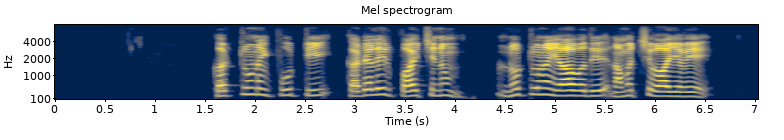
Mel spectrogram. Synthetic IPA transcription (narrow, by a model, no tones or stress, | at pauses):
kɐʈːɯɳɐɪpːuːʈːikɐɽɐliɾpaːjt͡ʃːɪnɯm | nuːʈrɯnɐjaːʋɐðɯnɐmɐt͡ʃːɯʋaːjɐʋeː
